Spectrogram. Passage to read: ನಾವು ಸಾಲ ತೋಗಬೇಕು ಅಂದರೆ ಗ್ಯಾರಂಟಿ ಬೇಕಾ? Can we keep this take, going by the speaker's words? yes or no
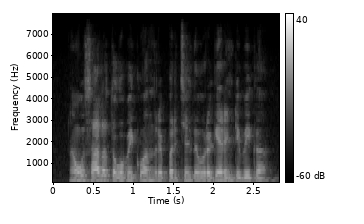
no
